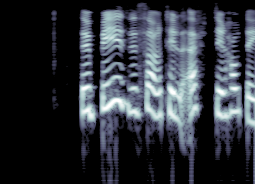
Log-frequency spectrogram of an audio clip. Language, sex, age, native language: Icelandic, male, 12, Icelandic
